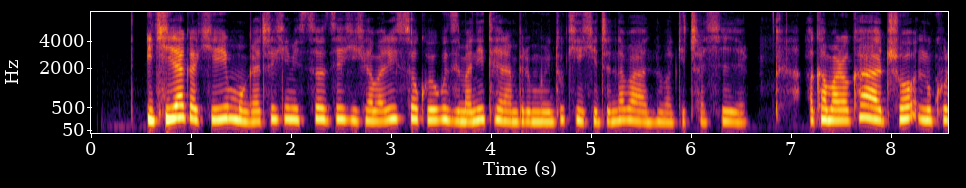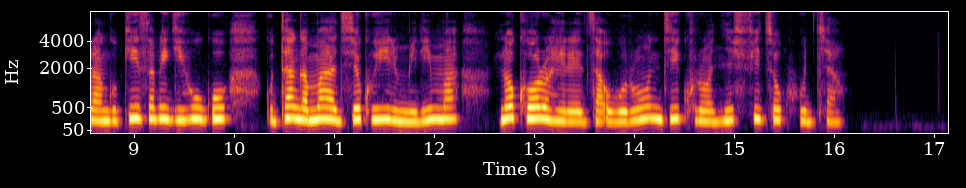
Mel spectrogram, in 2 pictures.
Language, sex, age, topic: Rundi, female, 18-24, agriculture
